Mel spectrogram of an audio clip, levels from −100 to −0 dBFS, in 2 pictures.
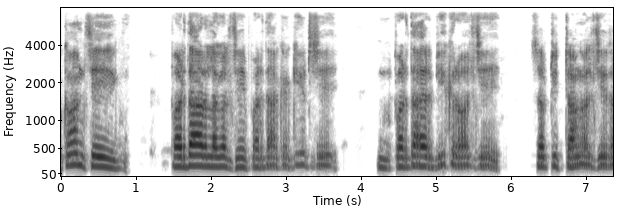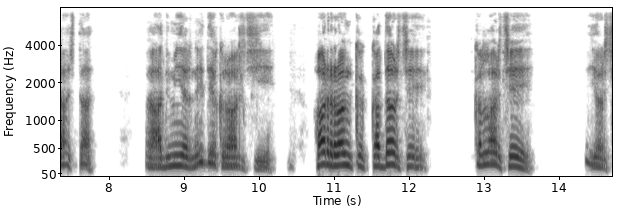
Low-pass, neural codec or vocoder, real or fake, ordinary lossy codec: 7.2 kHz; none; real; none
